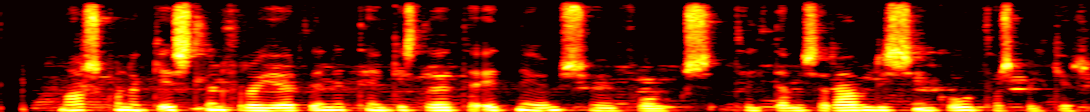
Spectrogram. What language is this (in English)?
Icelandic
